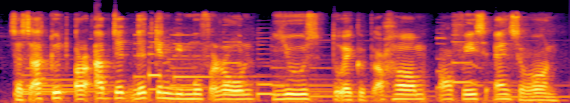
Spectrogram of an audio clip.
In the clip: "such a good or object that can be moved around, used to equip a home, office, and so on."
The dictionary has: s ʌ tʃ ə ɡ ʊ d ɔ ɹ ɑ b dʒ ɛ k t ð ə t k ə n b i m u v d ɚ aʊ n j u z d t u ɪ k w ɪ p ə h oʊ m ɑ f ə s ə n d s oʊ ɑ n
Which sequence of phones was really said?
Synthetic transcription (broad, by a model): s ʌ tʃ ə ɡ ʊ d ɔ ɹ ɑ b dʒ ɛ t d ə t k ə n b i m u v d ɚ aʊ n j u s t u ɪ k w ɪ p ə h oʊ m ɑ f ə s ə n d s oʊ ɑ n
